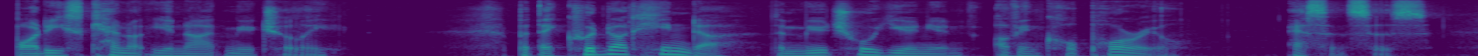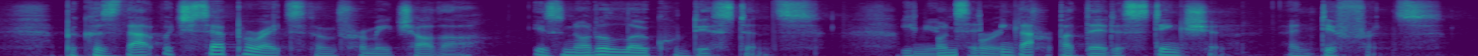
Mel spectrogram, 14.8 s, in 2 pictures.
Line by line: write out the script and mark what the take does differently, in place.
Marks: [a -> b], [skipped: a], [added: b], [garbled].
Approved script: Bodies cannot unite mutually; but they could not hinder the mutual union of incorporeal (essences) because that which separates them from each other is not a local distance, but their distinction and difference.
Bodies cannot unite mutually; but they could not hinder the mutual union of incorporeal (essences) because that which separates them from each other is not a local distance, [garbled] but their distinction and difference.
